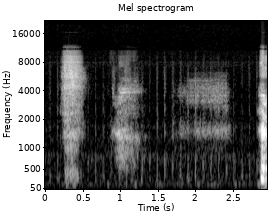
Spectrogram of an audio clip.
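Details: Man in an excessive sneezing bout, counting toward a record: a sharp intake of breath, then a short burst of a sneeze; one sneeze of the series.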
